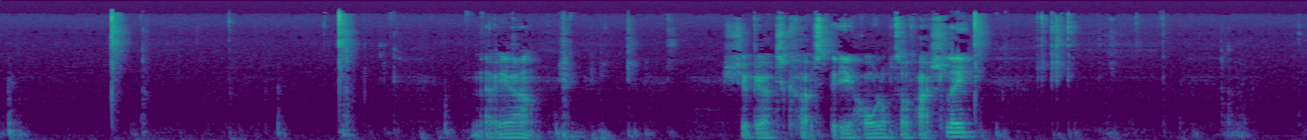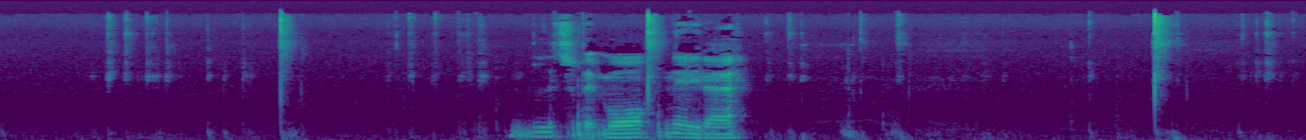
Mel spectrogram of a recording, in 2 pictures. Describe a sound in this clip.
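Small plastic parts click faintly as they are handled.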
